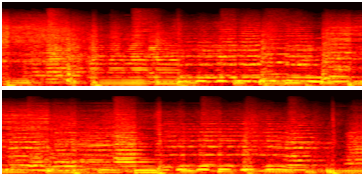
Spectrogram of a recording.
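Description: Upbeat music with a steady beat.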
